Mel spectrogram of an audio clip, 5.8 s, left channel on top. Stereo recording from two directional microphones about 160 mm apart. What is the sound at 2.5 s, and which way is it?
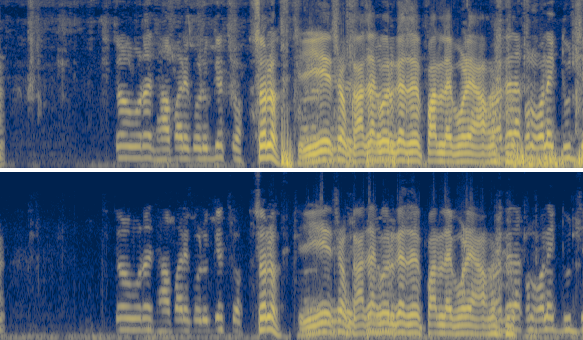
Speech, 35° left (ahead or behind).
